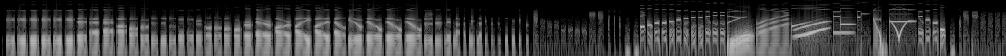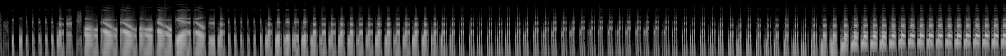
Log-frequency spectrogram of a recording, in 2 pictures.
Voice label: phoneme sounds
